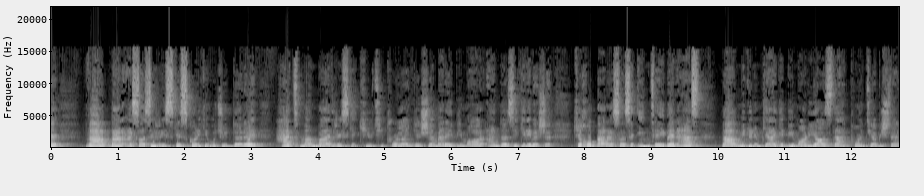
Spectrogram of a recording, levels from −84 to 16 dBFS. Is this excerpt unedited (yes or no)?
yes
